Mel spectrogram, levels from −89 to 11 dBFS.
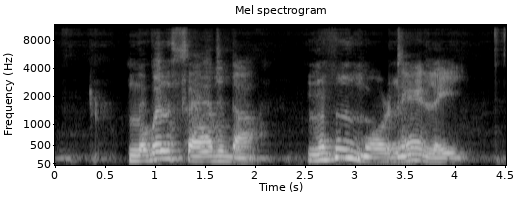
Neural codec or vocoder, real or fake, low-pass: codec, 44.1 kHz, 2.6 kbps, SNAC; fake; 10.8 kHz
